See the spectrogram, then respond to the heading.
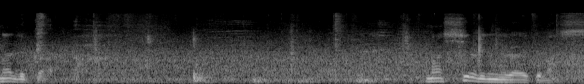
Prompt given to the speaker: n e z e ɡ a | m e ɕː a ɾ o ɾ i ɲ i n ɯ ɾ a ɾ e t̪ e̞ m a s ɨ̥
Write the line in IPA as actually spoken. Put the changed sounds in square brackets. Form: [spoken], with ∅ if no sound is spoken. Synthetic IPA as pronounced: n [a] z e [k] a | m [a] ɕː [i] ɾ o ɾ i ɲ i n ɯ ɾ a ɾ e t̪ e̞ m a s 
